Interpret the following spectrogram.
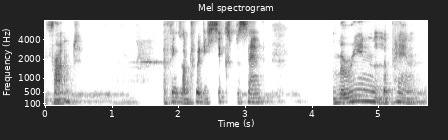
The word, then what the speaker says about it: Marine: i think i'm 26 marine le pen no i'm not mispronouncing marie her name is marine as in marine le pen who's the daughter of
